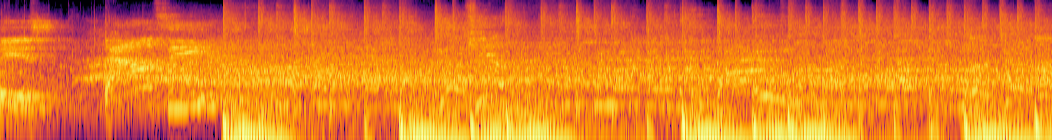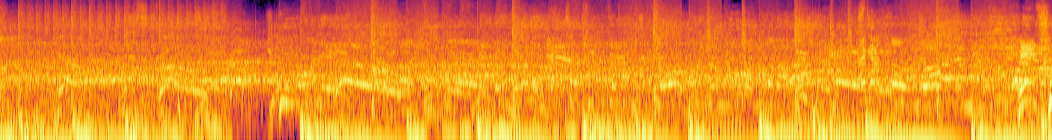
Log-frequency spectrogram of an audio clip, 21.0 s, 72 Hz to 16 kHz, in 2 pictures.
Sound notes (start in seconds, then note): 2.2 crowd cheers; 4.8 upbeat music plays; 12.8 crowd cheers; 18.0 upbeat music continues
